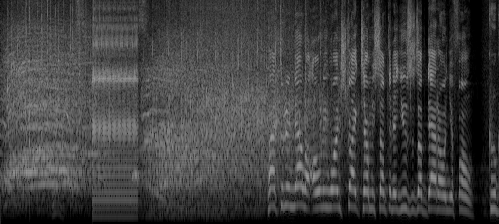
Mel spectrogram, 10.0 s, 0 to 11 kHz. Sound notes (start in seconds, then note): 0.0 cheering; 1.8 buzzing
